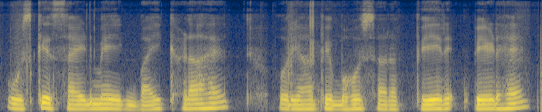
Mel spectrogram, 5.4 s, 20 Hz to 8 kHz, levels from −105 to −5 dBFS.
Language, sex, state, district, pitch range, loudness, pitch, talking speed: Hindi, male, Jharkhand, Deoghar, 115-125 Hz, -16 LUFS, 120 Hz, 165 wpm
